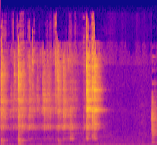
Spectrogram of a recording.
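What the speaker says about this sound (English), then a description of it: "I'm going to give it a little stir first." A spoon stirs a drink being topped with club soda in a glass, giving light, close clinks and taps in short bursts with quiet gaps between.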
